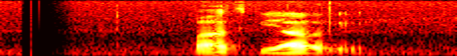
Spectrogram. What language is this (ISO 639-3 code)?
sin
